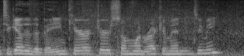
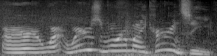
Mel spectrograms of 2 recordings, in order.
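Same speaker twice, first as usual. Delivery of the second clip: much higher, strained Kermit-style puppet voice; 13 semitones higher, 5 dB louder than usual. Retold or imitated. Streamer mocks a greedy guildmate as Kermit, high puppet squeak. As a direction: squeeze it up high like Kermit the Frog. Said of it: "But I'm using my Kermit voice".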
